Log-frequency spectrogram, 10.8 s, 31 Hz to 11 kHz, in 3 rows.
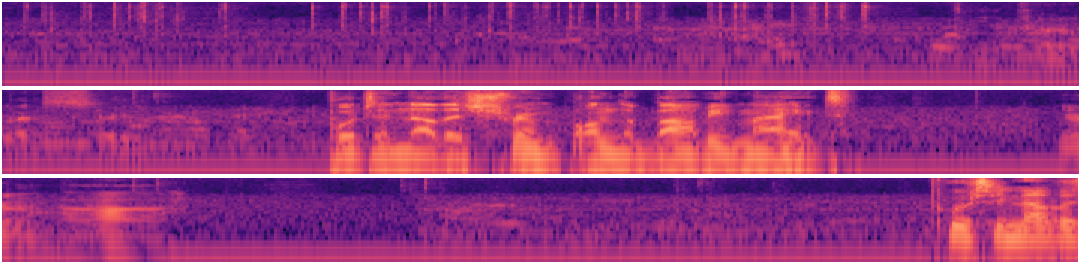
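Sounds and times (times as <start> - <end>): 
fast typing on a computer keyboard: 0.0 - 3.5
speech: 3.1 - 6.5, 7.1 - 7.8, 10.3 - 10.7.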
